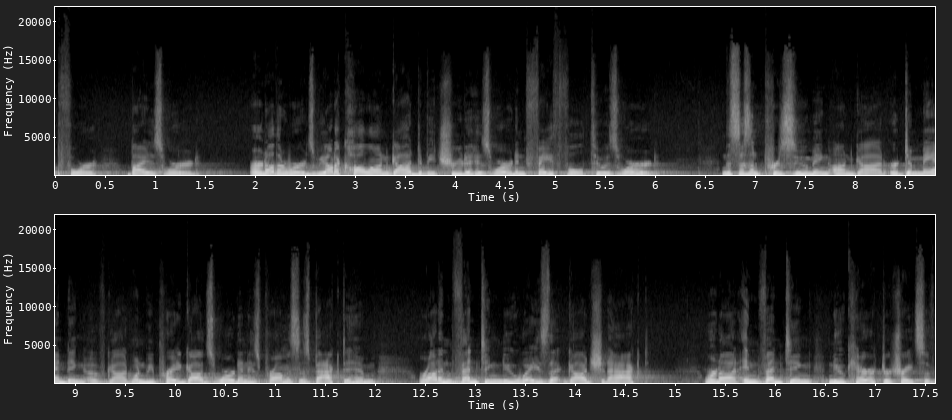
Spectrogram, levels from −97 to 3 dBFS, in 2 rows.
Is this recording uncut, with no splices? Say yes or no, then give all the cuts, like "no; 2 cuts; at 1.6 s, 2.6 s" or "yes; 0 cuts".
yes; 0 cuts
